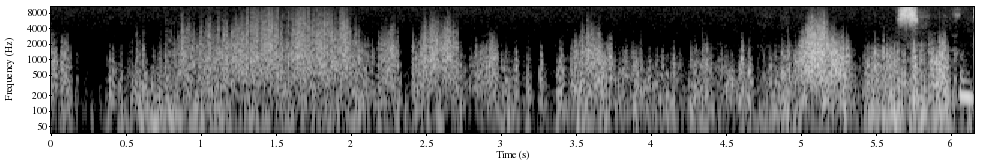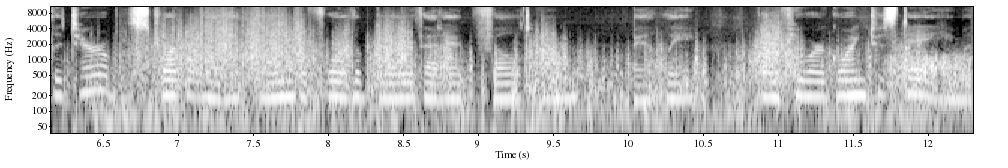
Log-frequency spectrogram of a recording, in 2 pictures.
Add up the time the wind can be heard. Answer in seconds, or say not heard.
12 s.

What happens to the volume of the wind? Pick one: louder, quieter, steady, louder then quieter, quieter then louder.
louder.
